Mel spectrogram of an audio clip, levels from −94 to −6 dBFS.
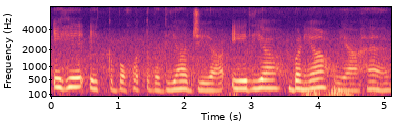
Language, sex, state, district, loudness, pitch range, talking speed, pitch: Punjabi, female, Punjab, Kapurthala, -16 LUFS, 195-235 Hz, 105 wpm, 220 Hz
